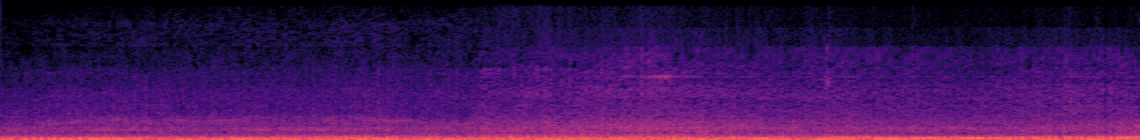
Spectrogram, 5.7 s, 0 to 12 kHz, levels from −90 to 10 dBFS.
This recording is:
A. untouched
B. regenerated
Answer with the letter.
B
